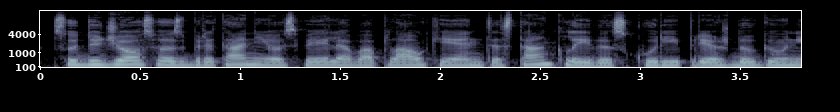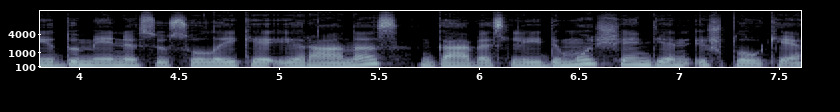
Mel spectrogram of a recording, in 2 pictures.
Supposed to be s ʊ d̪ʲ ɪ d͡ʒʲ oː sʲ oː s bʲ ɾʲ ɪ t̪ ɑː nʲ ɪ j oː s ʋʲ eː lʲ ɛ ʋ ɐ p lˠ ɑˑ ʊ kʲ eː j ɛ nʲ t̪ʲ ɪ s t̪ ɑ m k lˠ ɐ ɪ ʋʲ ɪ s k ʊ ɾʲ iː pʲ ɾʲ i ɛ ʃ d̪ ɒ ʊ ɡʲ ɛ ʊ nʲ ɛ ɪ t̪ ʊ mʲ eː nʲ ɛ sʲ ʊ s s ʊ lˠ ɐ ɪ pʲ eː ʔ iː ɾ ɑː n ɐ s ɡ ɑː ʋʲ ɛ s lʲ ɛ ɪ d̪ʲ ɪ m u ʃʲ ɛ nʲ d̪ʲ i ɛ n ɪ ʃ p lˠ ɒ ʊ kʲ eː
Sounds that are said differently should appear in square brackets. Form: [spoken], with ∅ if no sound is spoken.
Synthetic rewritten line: s ʊ d̪ʲ ɪ d͡ʒʲ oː sʲ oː s bʲ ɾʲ ɪ t̪ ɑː nʲ ɪ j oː s ʋʲ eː lʲ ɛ ʋ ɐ p lˠ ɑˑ ʊ kʲ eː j ɛ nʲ t̪ʲ ɪ s t̪ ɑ [ŋ] k lˠ ɐ ɪ ʋʲ ɪ s k ʊ ɾʲ iː pʲ ɾʲ i ɛ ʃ d̪ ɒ ʊ ɡʲ ɛ ʊ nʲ ɛ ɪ [d̪] ʊ mʲ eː nʲ ɛ sʲ ʊ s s ʊ lˠ ɐ ɪ [kʲ] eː ʔ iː ɾ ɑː n ɐ s ɡ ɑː ʋʲ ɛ s lʲ ɛ ɪ d̪ʲ ɪ m [ʊ] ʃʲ ɛ nʲ d̪ʲ i ɛ n ɪ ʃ p lˠ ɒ ʊ kʲ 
